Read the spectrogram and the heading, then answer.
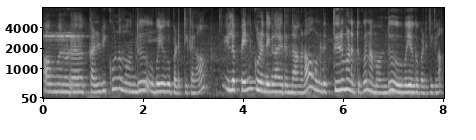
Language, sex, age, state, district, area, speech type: Tamil, female, 18-30, Tamil Nadu, Nagapattinam, rural, spontaneous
